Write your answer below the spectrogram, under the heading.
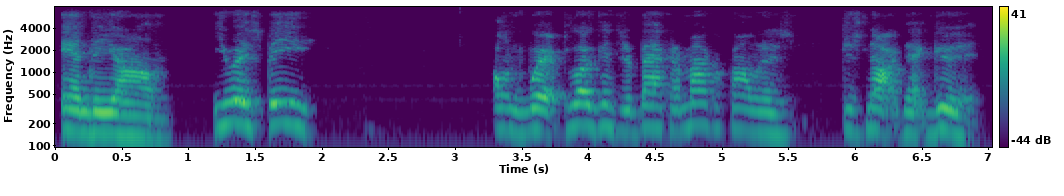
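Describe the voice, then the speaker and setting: A man's voice: a little high, measured pace. A man on a call, chatting in a matter-of-fact, advising way. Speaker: call guest. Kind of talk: casual chat. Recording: dull lo-fi call audio.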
